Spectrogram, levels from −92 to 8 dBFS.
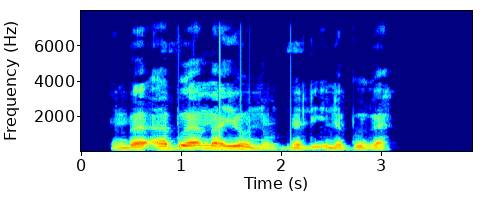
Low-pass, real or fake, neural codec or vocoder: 7.2 kHz; real; none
